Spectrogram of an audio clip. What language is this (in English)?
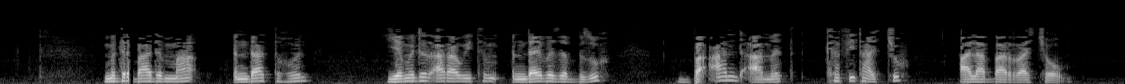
Amharic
